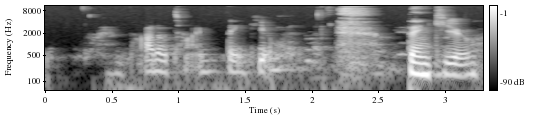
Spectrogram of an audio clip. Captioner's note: audience chuckling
